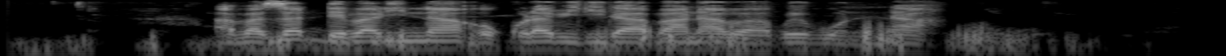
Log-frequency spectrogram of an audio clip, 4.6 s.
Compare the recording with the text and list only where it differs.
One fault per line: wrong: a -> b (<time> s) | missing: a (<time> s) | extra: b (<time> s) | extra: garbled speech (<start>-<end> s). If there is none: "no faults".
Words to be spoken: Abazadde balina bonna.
extra: okulabirira abaana baabwe (1.8 s)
